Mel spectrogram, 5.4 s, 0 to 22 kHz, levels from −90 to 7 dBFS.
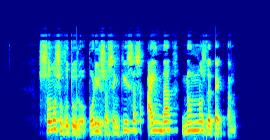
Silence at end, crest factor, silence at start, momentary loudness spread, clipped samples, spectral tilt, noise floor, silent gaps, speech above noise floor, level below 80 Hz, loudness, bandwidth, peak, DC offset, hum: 0.7 s; 20 dB; 0.8 s; 8 LU; under 0.1%; -3.5 dB/octave; -74 dBFS; none; 54 dB; -64 dBFS; -20 LUFS; 9.4 kHz; 0 dBFS; under 0.1%; none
